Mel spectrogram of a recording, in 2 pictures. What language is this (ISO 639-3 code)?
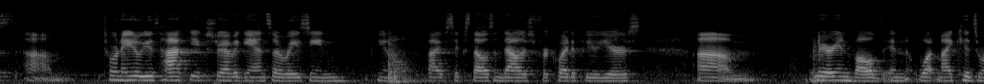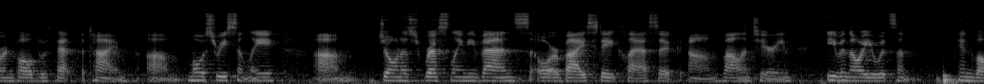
eng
